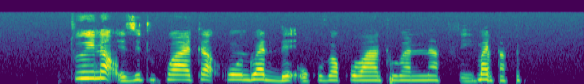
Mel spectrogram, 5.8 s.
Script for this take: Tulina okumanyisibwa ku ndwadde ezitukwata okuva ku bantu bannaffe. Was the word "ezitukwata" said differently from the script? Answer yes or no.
yes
